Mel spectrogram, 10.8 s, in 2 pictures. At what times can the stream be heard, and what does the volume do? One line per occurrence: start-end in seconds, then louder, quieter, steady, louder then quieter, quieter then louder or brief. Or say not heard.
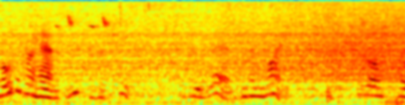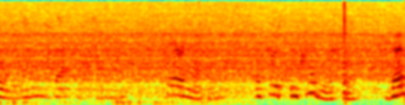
0.0-10.7 louder.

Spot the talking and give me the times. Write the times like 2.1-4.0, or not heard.
0.0-4.0, 4.7-10.7.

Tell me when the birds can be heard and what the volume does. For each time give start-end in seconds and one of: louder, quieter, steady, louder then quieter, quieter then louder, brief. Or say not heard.
not heard.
